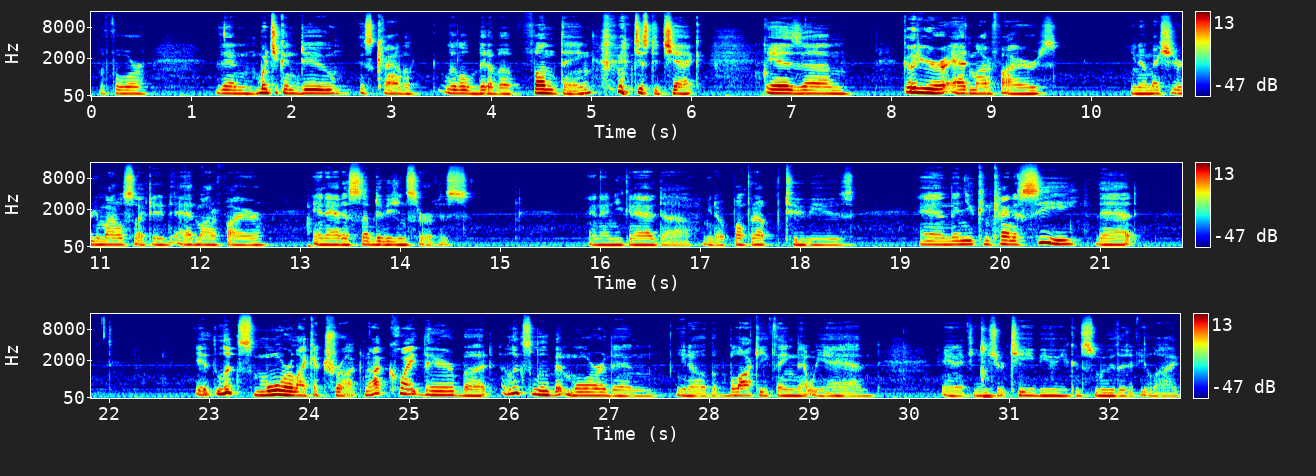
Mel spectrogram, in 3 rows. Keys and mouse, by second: 3.5 middle click, 19.1 middle click, 20.7 middle click, 25.9-29.4 middle drag, 30.4 t.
